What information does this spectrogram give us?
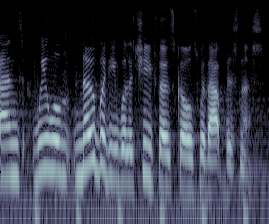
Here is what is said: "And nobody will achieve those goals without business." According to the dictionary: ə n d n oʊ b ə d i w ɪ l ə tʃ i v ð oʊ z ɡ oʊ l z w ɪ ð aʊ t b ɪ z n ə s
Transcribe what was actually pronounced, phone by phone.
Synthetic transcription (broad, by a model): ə n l n oʊ b ə d i w ɪ l ə tʃ i v ð oʊ z ɡ oʊ l z w ɪ ð aʊ t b ɪ z n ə s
